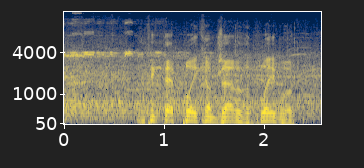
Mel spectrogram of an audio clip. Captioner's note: whistle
